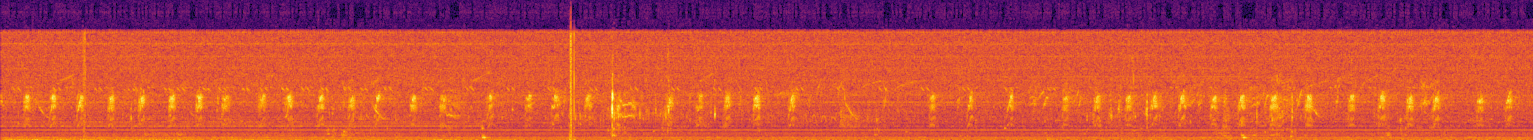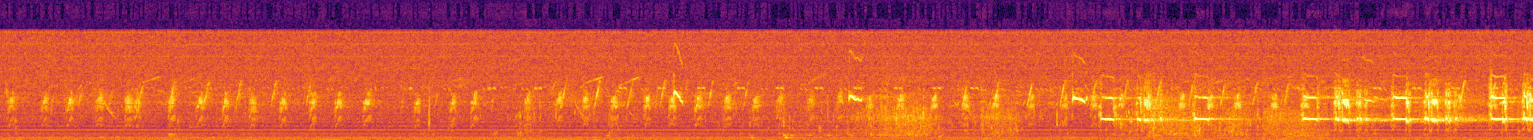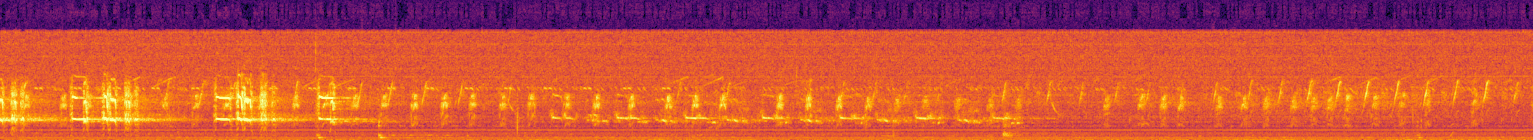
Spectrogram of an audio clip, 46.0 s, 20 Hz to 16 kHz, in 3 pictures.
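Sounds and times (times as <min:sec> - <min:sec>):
faint bird chirping: 0:00.0 - 0:45.9
steady electrical hum: 0:00.0 - 0:45.9.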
